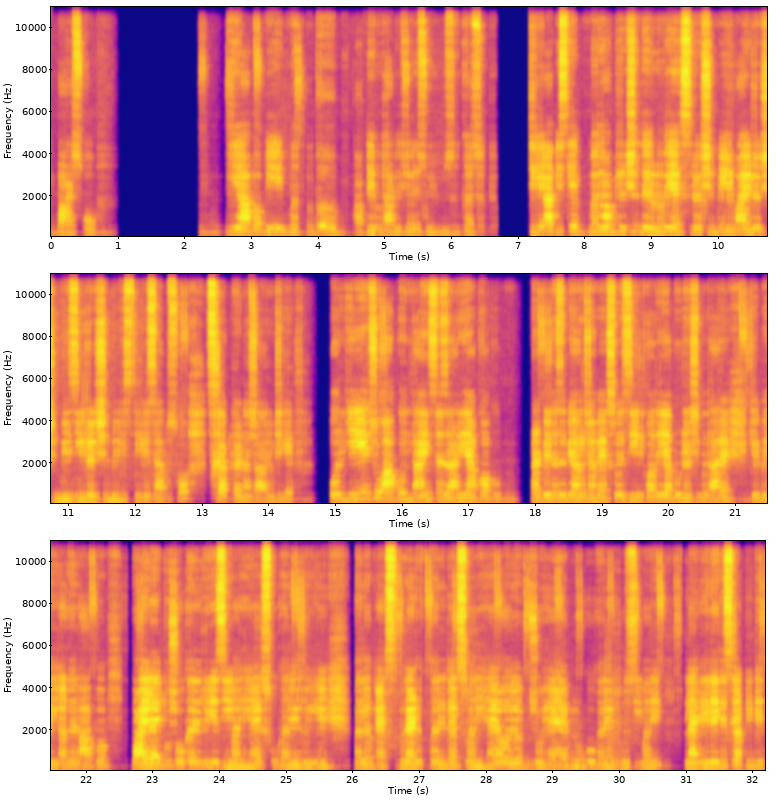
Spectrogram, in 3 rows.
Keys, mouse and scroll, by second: 0.4-3.3 drag, 3.4-4.0 alt+drag, 13.9-17.0 drag, 19.9-21.1 scroll up 1, 21.1 f, 22.3-24.2 drag, 30.5-30.8 click.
